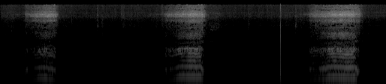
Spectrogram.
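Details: Sleeping dog snoring: three slow, rumbling snores about three seconds apart, each a low buzzing rattle with a hissy edge, over quiet room hush.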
